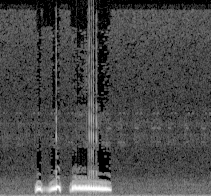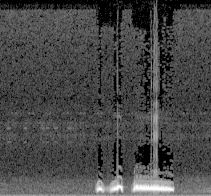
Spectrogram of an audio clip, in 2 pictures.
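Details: Split-breast spotted dove calling to lure other doves, giving two phrases about four seconds apart, each a pair of brief rising notes leading into a long low coo; nothing else audible.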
